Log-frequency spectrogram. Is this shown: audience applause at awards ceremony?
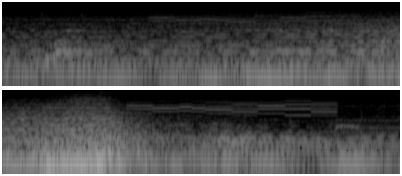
no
